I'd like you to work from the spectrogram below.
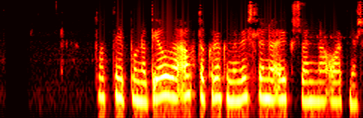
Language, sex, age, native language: Icelandic, female, 30-39, Icelandic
